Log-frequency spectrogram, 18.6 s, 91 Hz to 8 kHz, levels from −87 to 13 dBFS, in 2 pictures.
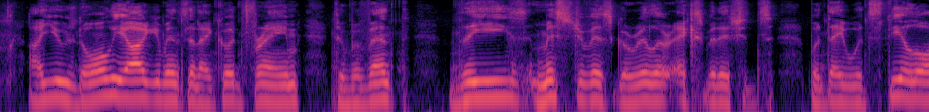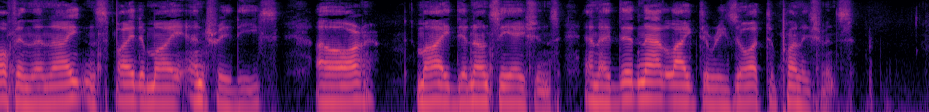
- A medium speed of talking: No, slow, 130 wpm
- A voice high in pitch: No, low, 135 Hz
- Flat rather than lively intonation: Yes, narrow, 2.2 semitones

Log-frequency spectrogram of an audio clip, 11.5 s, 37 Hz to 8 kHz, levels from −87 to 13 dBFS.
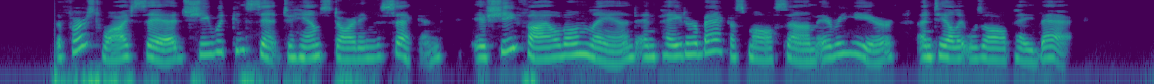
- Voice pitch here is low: No, high, 210 Hz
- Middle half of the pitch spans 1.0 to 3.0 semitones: No, average, 4.2 semitones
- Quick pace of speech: No, average, 165 wpm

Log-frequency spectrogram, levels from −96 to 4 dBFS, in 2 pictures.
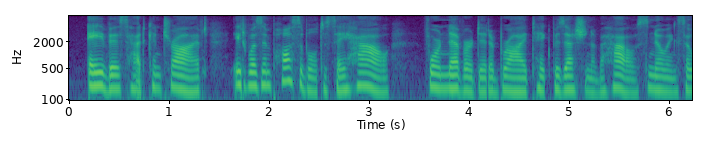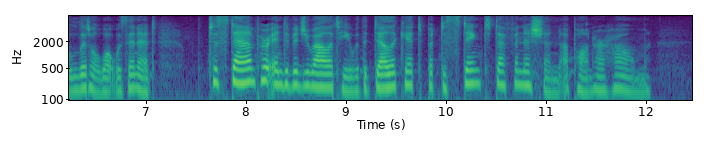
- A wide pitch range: No, average, 4.4 semitones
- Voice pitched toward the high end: No, medium, 175 Hz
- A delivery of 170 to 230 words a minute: Yes, average, 190 wpm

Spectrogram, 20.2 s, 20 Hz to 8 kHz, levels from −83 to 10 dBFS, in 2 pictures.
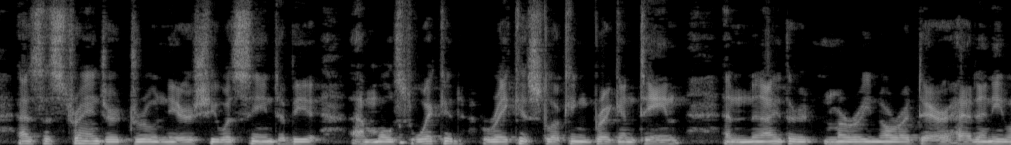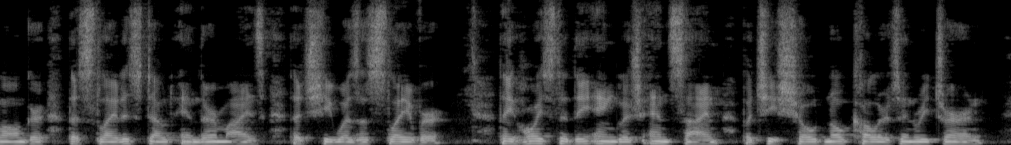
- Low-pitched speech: Yes, low, 115 Hz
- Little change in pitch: Yes, narrow, 1.3 semitones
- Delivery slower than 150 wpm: Yes, average, 140 wpm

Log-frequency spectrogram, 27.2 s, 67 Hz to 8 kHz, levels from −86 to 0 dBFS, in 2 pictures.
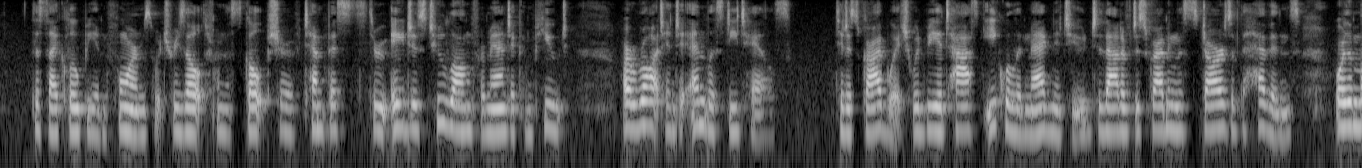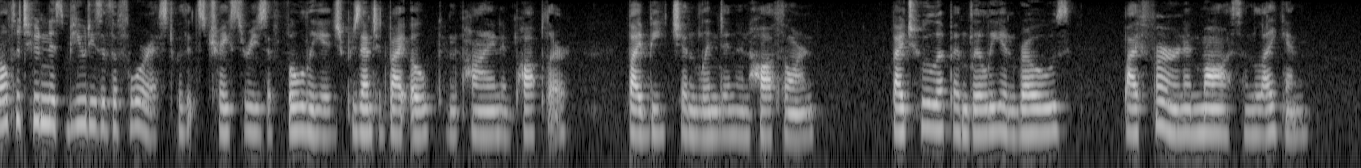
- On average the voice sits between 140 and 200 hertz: Yes, medium, 185 Hz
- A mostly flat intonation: Yes, narrow, 1.9 semitones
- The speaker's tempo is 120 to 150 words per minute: No, average, 175 wpm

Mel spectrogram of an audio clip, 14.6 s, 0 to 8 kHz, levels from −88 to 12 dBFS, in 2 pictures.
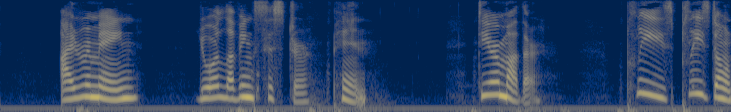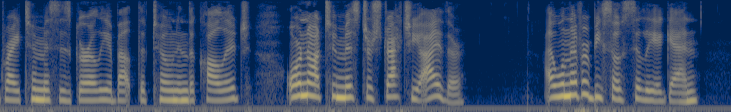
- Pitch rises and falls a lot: No, average, 4.6 semitones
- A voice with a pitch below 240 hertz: No, very high, 255 Hz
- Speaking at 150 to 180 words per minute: No, average, 140 wpm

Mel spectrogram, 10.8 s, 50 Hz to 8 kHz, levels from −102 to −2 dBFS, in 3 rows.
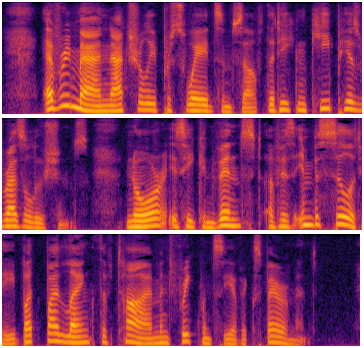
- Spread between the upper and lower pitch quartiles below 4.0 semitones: No, average, 4.3 semitones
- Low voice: No, medium, 155 Hz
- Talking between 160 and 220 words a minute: No, average, 150 wpm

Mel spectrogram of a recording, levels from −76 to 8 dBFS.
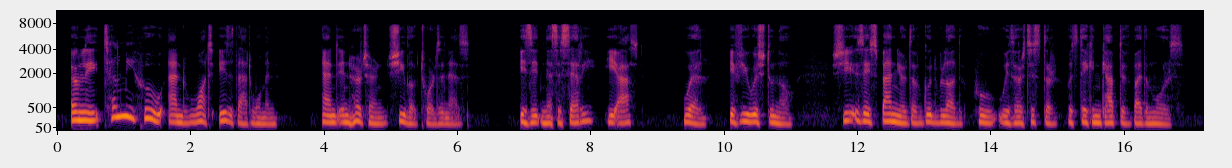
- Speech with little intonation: No, average, 4.1 semitones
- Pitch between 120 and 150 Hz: Yes, medium, 140 Hz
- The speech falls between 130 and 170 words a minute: Yes, average, 155 wpm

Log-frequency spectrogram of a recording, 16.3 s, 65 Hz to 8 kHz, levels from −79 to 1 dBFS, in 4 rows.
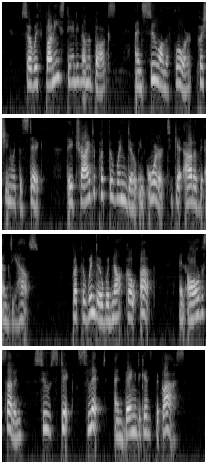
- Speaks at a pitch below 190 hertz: No, high, 235 Hz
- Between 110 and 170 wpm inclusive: No, average, 190 wpm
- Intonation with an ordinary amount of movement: Yes, average, 4.1 semitones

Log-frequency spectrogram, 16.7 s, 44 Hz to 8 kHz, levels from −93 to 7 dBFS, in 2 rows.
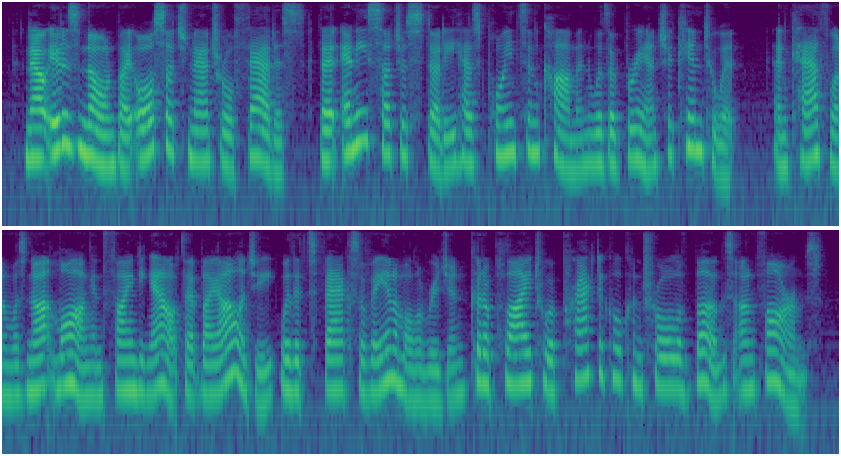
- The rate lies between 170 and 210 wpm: Yes, average, 180 wpm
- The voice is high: Yes, high, 200 Hz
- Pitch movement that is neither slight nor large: Yes, average, 4.2 semitones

